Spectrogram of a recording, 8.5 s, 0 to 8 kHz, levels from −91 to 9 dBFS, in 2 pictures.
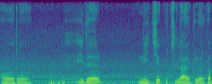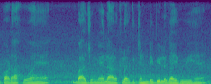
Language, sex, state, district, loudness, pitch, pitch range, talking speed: Hindi, male, Gujarat, Valsad, -17 LUFS, 140 Hz, 135-145 Hz, 140 wpm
